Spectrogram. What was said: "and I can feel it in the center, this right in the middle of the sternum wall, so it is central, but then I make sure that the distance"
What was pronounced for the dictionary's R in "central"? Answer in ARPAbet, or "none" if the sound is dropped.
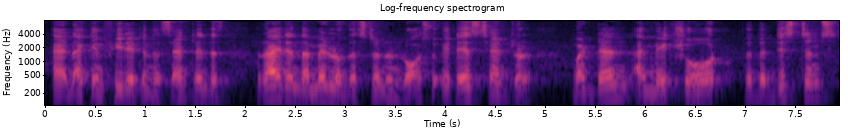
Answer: R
